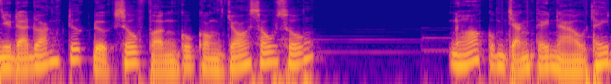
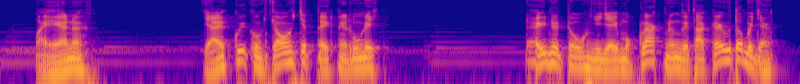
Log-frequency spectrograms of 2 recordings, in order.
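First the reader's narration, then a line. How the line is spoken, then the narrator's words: Cursing, then shouting. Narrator (Vietnamese): Tài chửi thề một tiếng rồi quát lên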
